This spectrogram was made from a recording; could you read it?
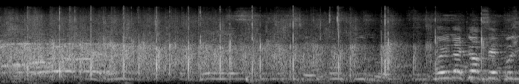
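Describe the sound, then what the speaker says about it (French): An audience at an improv theatre festival in Paris claps loudly and continuously. Scattered whoops and voices rise above the steady applause throughout. "on peut les applaudir très fort"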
